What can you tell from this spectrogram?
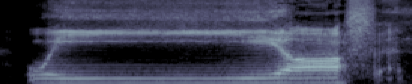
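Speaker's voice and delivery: WE OFTEN joined by a long, drawn-out y glide; linked glide. Shown as a demonstration. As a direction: stretch the glide from "We" into "often", very slowly. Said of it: "use one of these glide sounds".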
